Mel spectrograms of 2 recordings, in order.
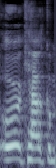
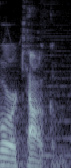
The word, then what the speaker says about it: Orichalcum: seeing an h after the p but there was no h okay with or calcum in hand add on the others returned to castaway village all right so it's actually not that hard to pronounce it turns out i just thought i saw an h ability to defend themselves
